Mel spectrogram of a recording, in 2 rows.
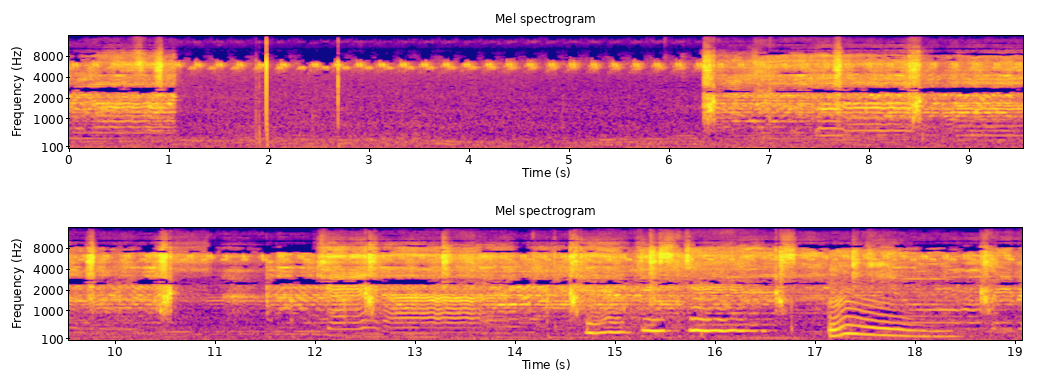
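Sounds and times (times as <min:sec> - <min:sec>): music: 0:00.0 - 0:01.2, 0:06.3 - 0:19.0
cricket chirping: 0:00.0 - 0:16.9.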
